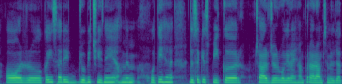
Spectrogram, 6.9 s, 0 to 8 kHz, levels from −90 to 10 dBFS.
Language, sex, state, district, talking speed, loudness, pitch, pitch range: Hindi, female, Rajasthan, Churu, 185 wpm, -27 LUFS, 210 Hz, 200-215 Hz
